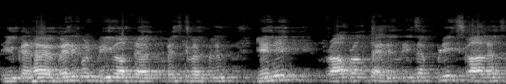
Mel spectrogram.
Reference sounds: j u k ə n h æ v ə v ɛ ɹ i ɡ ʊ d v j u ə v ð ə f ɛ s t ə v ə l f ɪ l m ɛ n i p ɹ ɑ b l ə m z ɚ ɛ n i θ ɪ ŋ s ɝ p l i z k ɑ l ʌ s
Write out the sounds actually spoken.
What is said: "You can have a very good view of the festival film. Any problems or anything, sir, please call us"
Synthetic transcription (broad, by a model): j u k ə n h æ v ə v ɛ ɹ i ɡ ʊ d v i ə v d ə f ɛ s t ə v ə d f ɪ l m ɛ n i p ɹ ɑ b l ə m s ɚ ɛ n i t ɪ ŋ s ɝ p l i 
